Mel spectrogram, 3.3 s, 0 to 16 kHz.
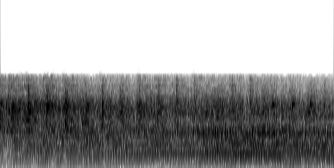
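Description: Engines of giant air transports roar in a steady, unbroken drone as they fly off the mountains and down through the fog to land at Chongqing on December 22, 1941, a dense rumbling hum that stays loud and even throughout, with no voices.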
